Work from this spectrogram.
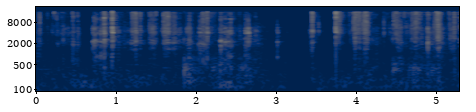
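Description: A hand-held solid block of dry, crumbly, multicolored soap in pastel pink, green, yellow and white is scraped and cut with a metal knife blade while long painted nails and fingertips press it, crushing it into flakes. It gives a rapid series of bright, dry, high-pitched crackles and crunches with quick scraping bursts and almost no low end. The soap crumbles, and the falling crumbs collect in the palm.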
